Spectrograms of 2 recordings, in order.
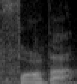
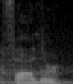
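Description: First: It is said in a British accent. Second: It is said in the speaker's usual American accent.

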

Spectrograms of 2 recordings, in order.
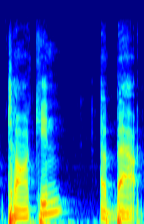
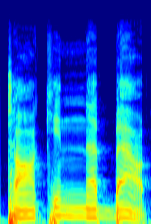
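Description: No difference in how they are said.

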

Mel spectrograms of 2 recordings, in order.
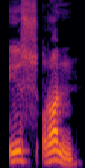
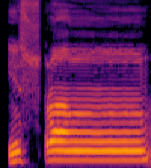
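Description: First: The final n is clear, without a nasal hum. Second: The final n is hidden with a nasal hum. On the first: The speaker calls it wrong. "bukan isron. Jangan seperti itu" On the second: The speaker calls it right. "samar disertai dengan dengung"

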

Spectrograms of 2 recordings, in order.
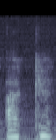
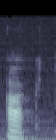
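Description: First: The k is audibly released before the t. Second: The k is held without audible release before the t. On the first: The speaker calls it wrong. "We don't say act" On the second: The speaker calls it right. "So here the k is unreleased"

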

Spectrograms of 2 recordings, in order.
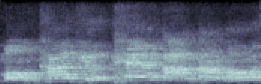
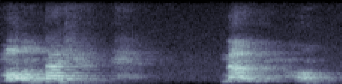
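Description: First: The unstressed parts are said fully and strongly. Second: The unstressed parts are said short, weak and light.

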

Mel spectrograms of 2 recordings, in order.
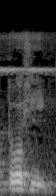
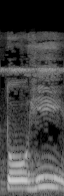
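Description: First: The first vowel is between o and u. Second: The first vowel is a full o sound. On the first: The speaker calls it right. "ਦਰਮਿਆਨਾ ਜਾਂ ਬੋਲ ਜਾਣਾ ਤੋਹੀ" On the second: The speaker calls it wrong. "ਨਾ ਕਹਿਣਾ ਤੋਹੀ"

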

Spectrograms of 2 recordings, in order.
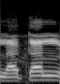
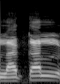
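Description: The two takes are said the same way.

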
